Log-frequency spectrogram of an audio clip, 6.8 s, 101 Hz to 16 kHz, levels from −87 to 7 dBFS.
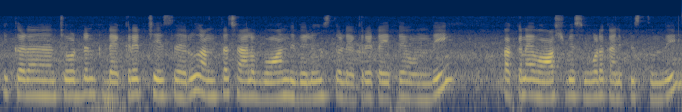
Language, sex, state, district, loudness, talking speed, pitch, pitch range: Telugu, female, Andhra Pradesh, Visakhapatnam, -19 LUFS, 130 wpm, 210 Hz, 200-225 Hz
